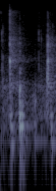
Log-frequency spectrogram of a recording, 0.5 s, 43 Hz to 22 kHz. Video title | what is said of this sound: Why the Canon RF 35mm f/1.4 VCM Might Be My New Favorite Lens! | when the camera is off and you shake it, you can hear the motors clunking, and it's just by design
